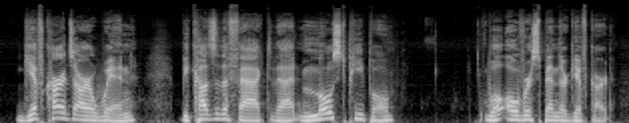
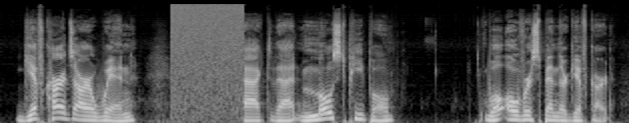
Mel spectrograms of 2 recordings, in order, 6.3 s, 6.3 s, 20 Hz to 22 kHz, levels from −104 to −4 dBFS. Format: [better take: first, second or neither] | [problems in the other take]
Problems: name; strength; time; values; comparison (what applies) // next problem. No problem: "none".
first | audio cutting out; filled with static; at 1.5 s for 0.5 s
